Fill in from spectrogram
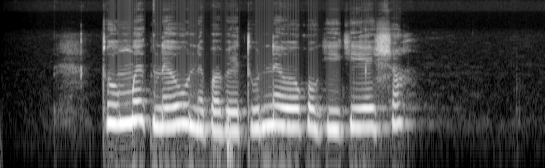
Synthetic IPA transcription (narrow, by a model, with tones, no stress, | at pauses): tu˦mwe˦˨kne˨˦u˦ne˨pa˨pe˨tu˨˦ne˦wo˦ko˦ki˨ki˦e˦ʃɔ˦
